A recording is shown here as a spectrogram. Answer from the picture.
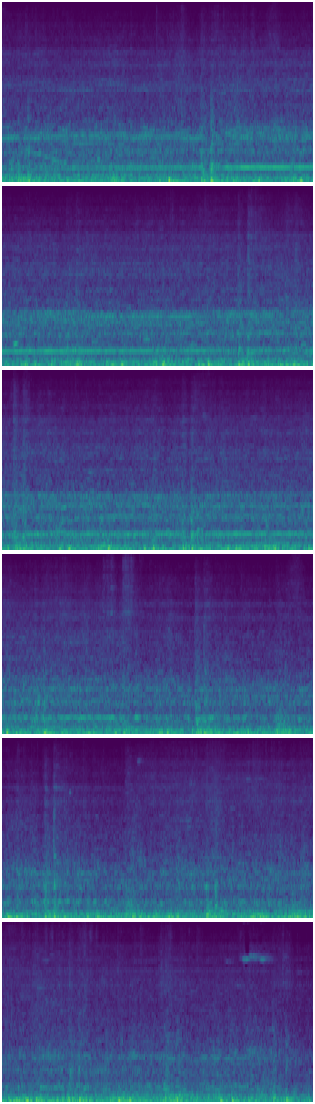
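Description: Rail vehicle running: a steady, loud low rumble with a constant motor whine that is strongest through the middle of the run.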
